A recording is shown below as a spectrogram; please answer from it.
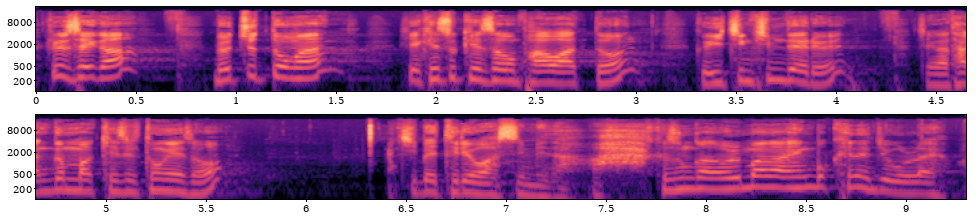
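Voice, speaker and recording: A man preaching a sermon through a personal family story, an animated storyteller who acts out quotes, with frequent "uh" fillers. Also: high-pitched, quick pace. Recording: long reverb of a hall.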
